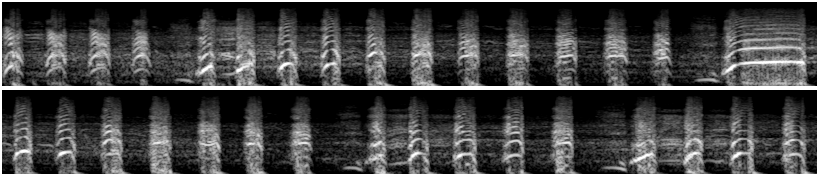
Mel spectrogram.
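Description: A man laughing hard into a handheld microphone in rapid, regular bursts, about five a second, with one long high-pitched whoop just before the middle. It is deliberate, all-out laughter held for twenty seconds as a laughter exercise.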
